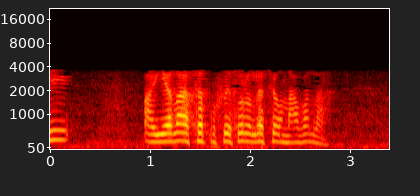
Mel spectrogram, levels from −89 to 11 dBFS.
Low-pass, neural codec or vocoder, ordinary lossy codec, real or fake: 3.6 kHz; none; MP3, 16 kbps; real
